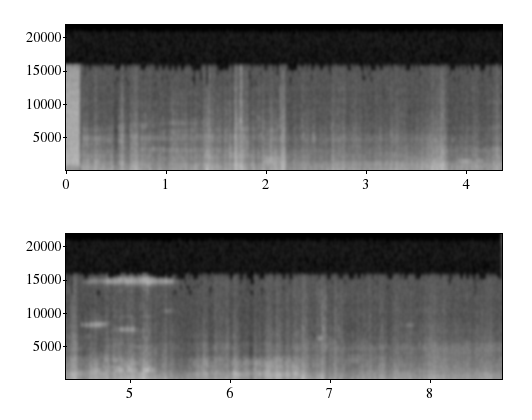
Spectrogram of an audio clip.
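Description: Congested street traffic heard from a motorcycle, with a steady low traffic rumble, a few sharp knocks, and vehicle horns honking briefly around the middle and in the second half.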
